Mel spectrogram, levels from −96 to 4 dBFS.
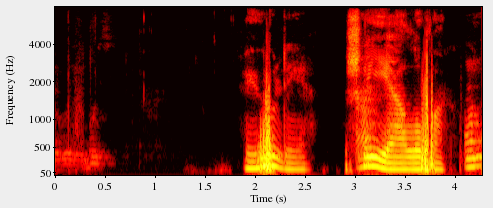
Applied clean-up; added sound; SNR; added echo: none; none; none; none.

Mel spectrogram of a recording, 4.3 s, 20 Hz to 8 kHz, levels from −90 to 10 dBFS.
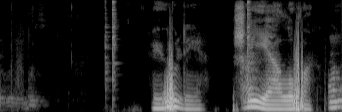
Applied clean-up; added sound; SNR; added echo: none; Tap / Dishes, pots, and pans; 14 dB; none.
